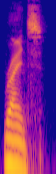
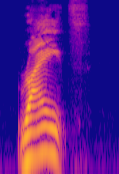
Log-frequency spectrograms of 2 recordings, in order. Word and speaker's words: Reince: Reince. – Reince.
